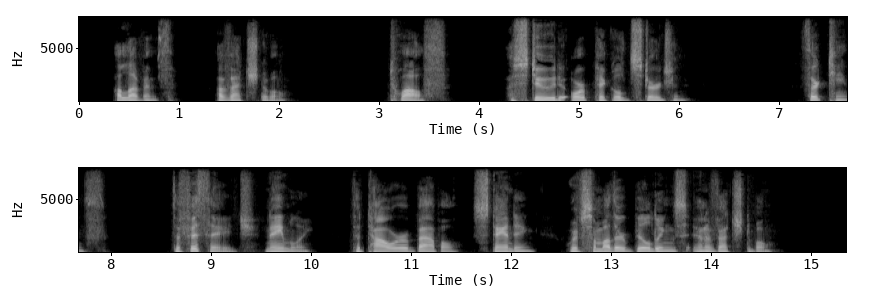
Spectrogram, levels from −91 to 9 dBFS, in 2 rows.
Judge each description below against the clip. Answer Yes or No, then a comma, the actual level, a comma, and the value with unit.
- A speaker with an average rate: No, slow, 100 wpm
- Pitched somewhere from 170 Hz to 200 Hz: No, low, 120 Hz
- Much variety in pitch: No, average, 3.7 semitones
